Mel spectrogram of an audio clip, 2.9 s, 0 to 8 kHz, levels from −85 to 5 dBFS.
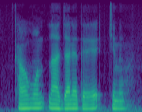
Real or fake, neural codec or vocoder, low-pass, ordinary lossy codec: fake; codec, 16 kHz, 0.5 kbps, FunCodec, trained on Chinese and English, 25 frames a second; 7.2 kHz; none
